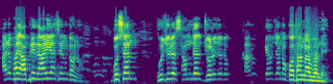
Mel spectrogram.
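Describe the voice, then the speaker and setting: A male organizer on a public address microphone at a village gathering, pleading again and again for the crowd to sit down and stay quiet. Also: very high-pitched, fast talker.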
